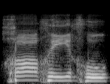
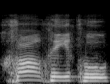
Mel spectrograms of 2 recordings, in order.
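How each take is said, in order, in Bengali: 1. kh ধ্বনিটি চাপা ও কর্কশ। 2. kh ধ্বনিটি চাপা ও কর্কশ।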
